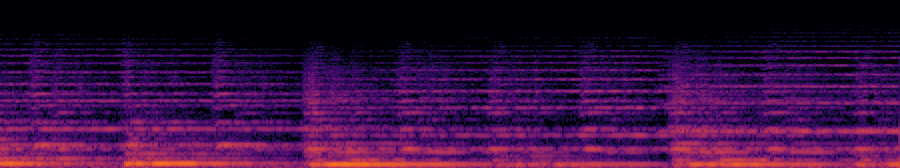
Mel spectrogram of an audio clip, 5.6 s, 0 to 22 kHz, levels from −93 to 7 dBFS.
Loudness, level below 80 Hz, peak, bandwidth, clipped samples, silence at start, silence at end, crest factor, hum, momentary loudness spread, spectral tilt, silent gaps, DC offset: -36 LUFS; -54 dBFS; -22 dBFS; 7.6 kHz; under 0.1%; 0 s; 0 s; 12 dB; none; 12 LU; -7 dB/octave; none; under 0.1%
